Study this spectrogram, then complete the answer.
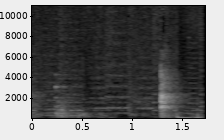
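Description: Stirring ginger-garlic paste into chilli chicken in a pan, soft scraping followed by a sharp metallic clink of a utensil against the pan, close and quiet.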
